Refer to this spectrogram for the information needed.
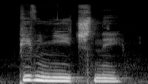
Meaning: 1. north, northern, northerly 2. midnight (attributive)
- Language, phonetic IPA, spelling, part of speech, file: Ukrainian, [pʲiu̯ˈnʲit͡ʃnei̯], північний, adjective, Uk-північний.ogg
